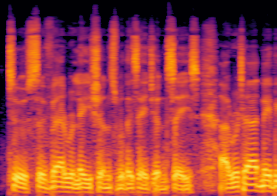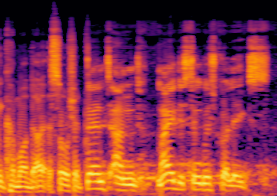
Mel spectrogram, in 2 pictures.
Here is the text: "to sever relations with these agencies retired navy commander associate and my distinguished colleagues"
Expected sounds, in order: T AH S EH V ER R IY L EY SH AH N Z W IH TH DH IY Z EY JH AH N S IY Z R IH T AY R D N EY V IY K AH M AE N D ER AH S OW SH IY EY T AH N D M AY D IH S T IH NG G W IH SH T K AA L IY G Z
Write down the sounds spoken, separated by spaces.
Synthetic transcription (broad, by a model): T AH S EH V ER R IY L EY SH AH N Z W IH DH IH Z EY JH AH N S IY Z R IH T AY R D N EY V IY K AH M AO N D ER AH S OW SH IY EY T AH N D M AY D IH S T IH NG G W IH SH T K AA L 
